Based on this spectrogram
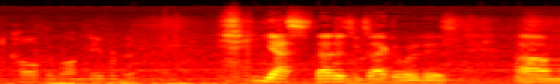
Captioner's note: laughing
